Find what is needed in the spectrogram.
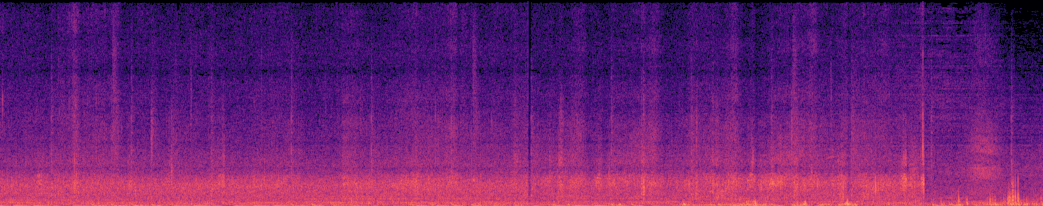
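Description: Wind blowing on a phone's microphone, with a low rumble, mixed with sea surf washing onto a rocky shore. The hiss eases shortly before the end.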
